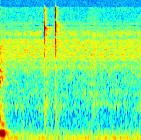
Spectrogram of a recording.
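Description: Two quick computer-mouse clicks, close together, about two-thirds of a second in, over a faint steady low hum.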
